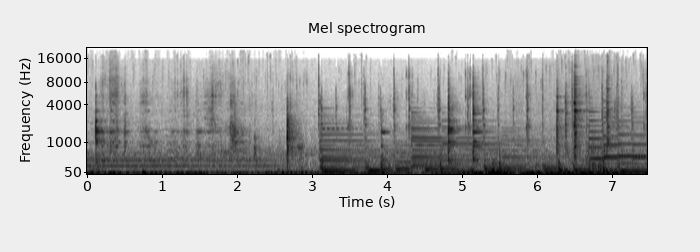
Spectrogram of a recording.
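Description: Spice bag stirred into a pot of braising Chinese red-braised pork belly, with scraping and clinking of a utensil against the pot, a sudden knock near three seconds and then a steadier run of stirring clatter.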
